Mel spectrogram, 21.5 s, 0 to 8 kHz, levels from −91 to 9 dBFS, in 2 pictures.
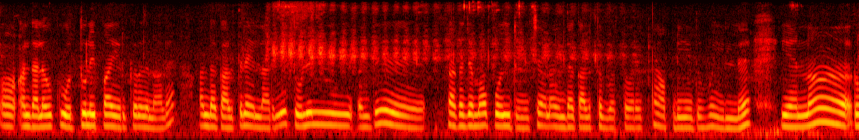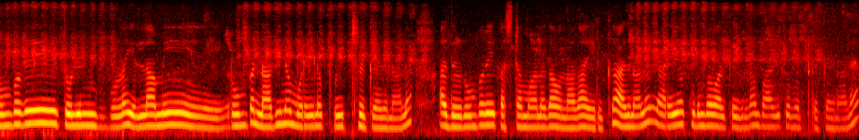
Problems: constant background noise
